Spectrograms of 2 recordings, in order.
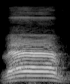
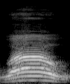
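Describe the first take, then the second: First: It starts with a teeth-on-lip v sound. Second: It starts with a rounded-lip w sound. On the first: The speaker calls it wrong. "சொல்லக்கூடாது" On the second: The speaker calls it right. "பரவலா ஸ்ப்ரெட் பண்ணி சொல்லணுமே"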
